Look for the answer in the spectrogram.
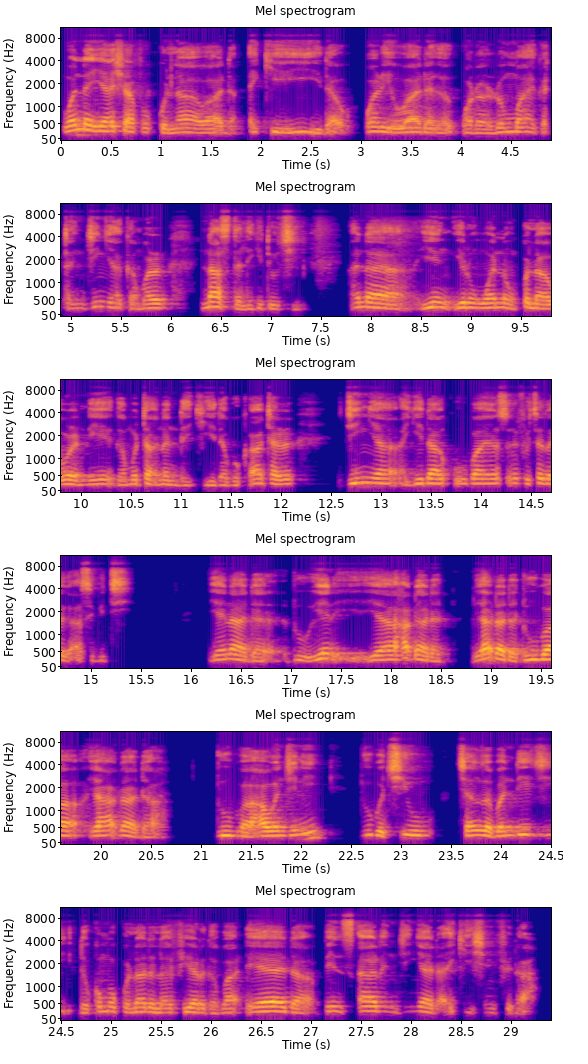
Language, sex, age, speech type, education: Hausa, male, 30-45, spontaneous, tertiary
